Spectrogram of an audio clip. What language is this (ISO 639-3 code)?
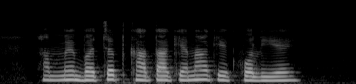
mai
